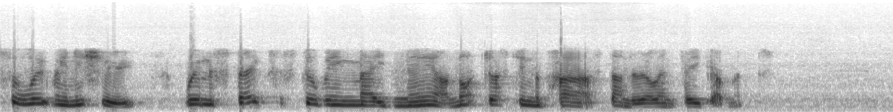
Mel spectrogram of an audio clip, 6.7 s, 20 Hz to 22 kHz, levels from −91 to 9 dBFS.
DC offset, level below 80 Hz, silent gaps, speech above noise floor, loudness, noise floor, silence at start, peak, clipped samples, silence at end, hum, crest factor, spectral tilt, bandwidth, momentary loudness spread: under 0.1%; -64 dBFS; none; 36 dB; -14 LUFS; -50 dBFS; 0.1 s; 0 dBFS; under 0.1%; 1.15 s; none; 14 dB; -6.5 dB/octave; 3.9 kHz; 5 LU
